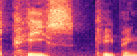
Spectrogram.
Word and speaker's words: peacekeeping: I think the stress was not on the first word, peace. I think Juan stressed peacekeeping. So it's peacekeeping. So stress the first word, peacekeeping.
